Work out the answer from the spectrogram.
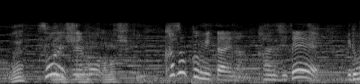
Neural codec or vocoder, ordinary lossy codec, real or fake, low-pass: codec, 44.1 kHz, 7.8 kbps, DAC; none; fake; 7.2 kHz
